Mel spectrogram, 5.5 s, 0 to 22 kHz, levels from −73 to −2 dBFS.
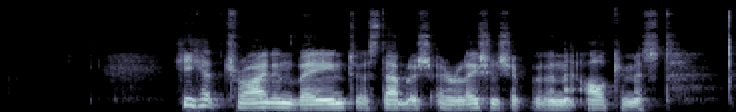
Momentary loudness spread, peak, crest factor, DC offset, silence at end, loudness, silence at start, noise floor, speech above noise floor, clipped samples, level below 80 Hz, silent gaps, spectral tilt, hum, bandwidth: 11 LU; 0 dBFS; 22 dB; under 0.1%; 0.35 s; -21 LUFS; 1.3 s; -52 dBFS; 30 dB; under 0.1%; -62 dBFS; none; -4.5 dB/octave; none; 16 kHz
